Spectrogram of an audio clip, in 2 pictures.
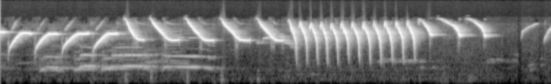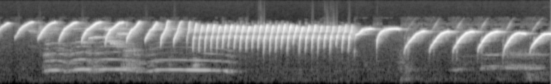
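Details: A long canary song sequence, used to get quiet canaries singing, alternates runs of sweeping whistled notes with rapid buzzy trills. A short pause comes midway.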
